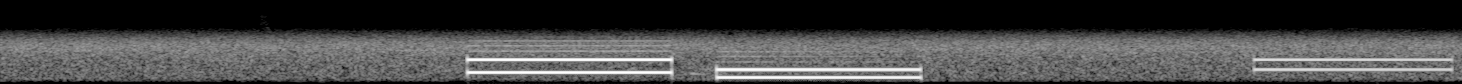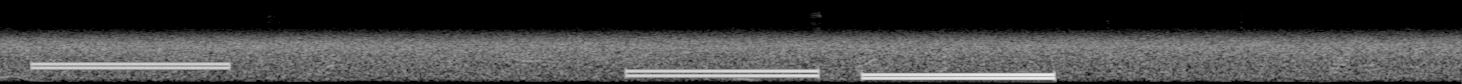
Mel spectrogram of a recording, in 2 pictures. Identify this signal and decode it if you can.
Aircraft SELCAL, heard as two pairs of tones, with radio static, fading and speech in Hebrew. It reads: GQ-BJ JQ-KM DH-AE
